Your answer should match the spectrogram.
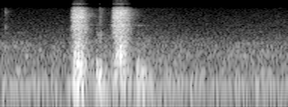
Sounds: Sniff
